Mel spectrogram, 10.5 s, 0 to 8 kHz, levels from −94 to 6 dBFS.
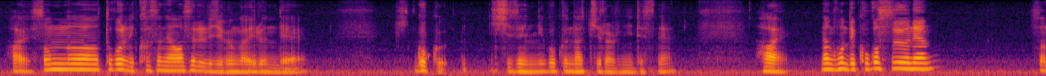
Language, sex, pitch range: Japanese, male, 120-145 Hz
